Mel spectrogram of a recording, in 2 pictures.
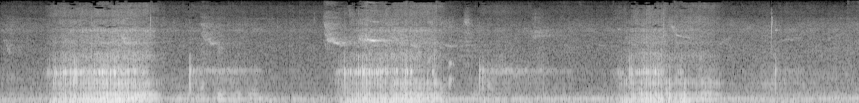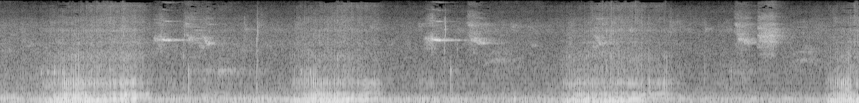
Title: the adorable world of snoring monkey siblings. #shorts #shortvideo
